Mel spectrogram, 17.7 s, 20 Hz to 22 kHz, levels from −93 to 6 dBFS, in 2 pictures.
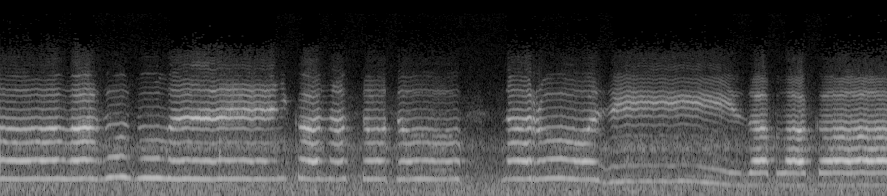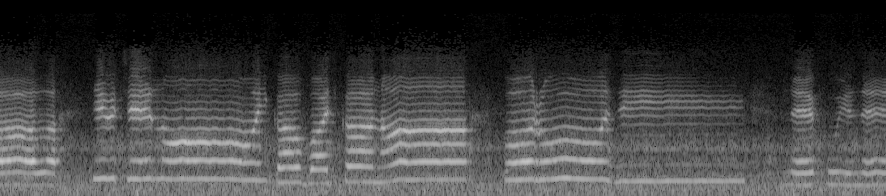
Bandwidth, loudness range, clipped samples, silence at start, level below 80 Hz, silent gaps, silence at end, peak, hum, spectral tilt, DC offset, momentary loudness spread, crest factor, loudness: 8.6 kHz; 5 LU; under 0.1%; 0 s; -46 dBFS; none; 0 s; -10 dBFS; none; -6 dB/octave; under 0.1%; 11 LU; 16 dB; -25 LUFS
